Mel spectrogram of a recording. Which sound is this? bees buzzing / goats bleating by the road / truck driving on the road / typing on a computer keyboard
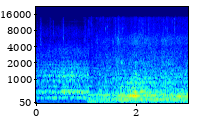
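bees buzzing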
